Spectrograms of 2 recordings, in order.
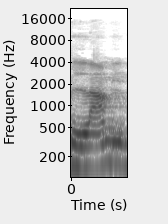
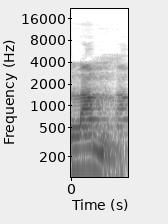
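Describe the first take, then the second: First: The word ends with an added i vowel. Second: The word ends on the m consonant. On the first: The speaker calls it wrong. "অনেকে লামি বলে" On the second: The speaker calls it right. "শব্দটা লাম"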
